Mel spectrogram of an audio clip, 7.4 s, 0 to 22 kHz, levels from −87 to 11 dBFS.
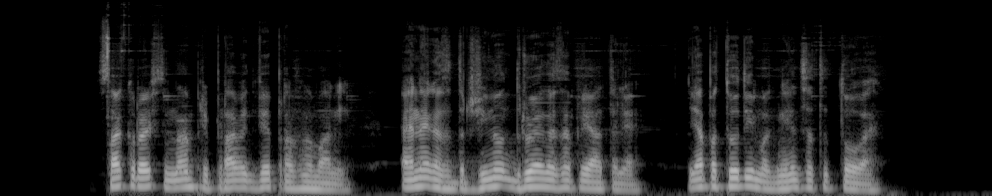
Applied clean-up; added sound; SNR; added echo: neural mask model DeepFilterNet 3.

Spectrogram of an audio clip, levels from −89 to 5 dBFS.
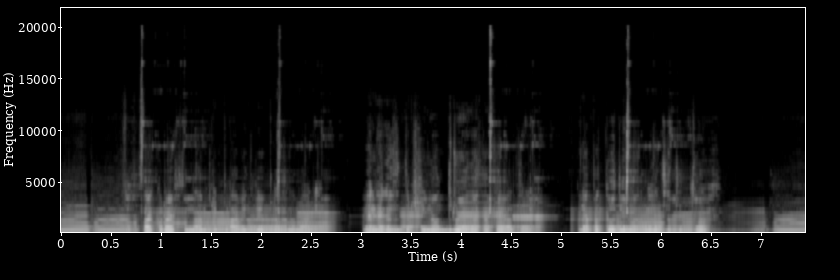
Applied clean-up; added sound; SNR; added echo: neural mask model RNNoise.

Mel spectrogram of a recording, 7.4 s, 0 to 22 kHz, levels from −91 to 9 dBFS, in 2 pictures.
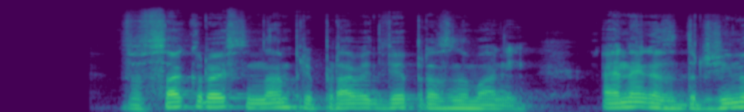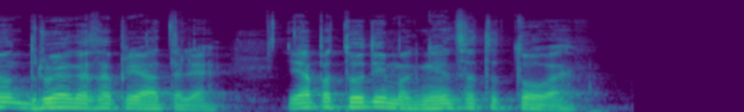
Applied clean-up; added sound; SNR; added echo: none; none; none; none.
